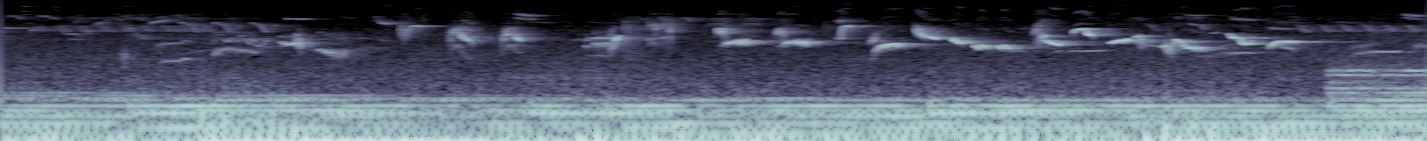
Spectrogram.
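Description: Several songbirds singing together, a dense run of quick, varied chirps, trills and whistles, over a low steady drone. Near the end, clear steady higher tones join in.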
